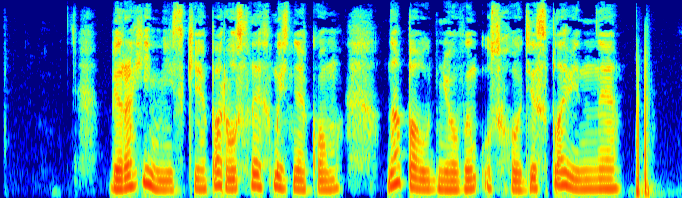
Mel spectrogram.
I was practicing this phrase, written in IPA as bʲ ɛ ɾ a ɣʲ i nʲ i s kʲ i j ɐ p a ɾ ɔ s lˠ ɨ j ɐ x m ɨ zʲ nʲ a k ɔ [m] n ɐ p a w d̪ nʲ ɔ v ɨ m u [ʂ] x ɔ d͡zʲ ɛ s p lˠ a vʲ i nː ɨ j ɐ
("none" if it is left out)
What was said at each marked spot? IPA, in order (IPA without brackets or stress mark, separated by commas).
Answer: m, s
